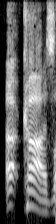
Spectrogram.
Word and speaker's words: Kaz: Kaz, like Kaz in effect.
